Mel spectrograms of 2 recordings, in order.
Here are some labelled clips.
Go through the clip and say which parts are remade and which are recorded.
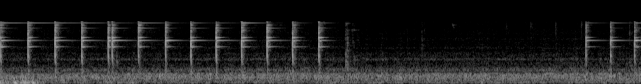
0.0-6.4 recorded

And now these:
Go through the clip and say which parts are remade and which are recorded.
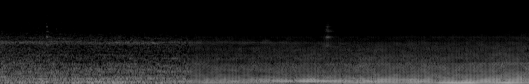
0.0-1.9 recorded; 1.9-5.3 remade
